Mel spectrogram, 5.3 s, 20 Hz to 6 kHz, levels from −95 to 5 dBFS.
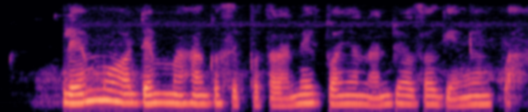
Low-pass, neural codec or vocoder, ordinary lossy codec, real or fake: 5.4 kHz; none; none; real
